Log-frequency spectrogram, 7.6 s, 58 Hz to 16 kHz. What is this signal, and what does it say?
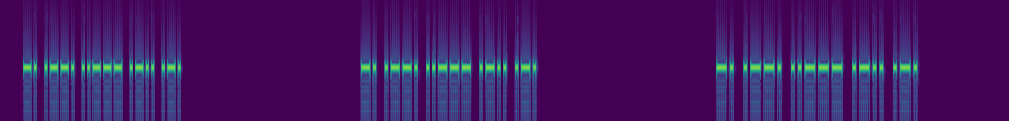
Morse code, heard as a keyed tone, about 49 wpm, 700 Hz. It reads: NP2LR NP2LR NP2LR
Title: Speed Racing - USA 2x2 Call Signs 40wpm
